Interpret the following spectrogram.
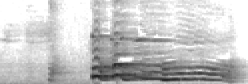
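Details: A puppy among a group interacting gives a faint short whimper, then a sudden loud drawn-out howl, held nearly level for over a second before dropping and fading away.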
